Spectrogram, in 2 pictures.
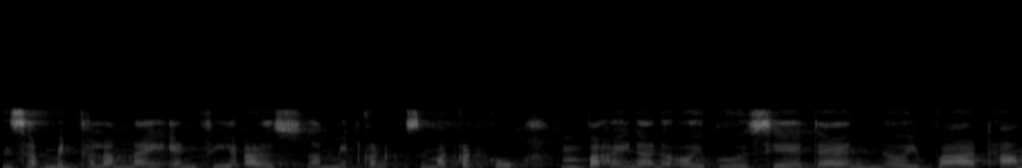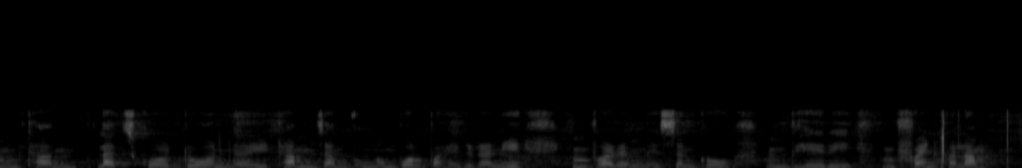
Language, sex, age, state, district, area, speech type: Bodo, female, 30-45, Assam, Chirang, rural, read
